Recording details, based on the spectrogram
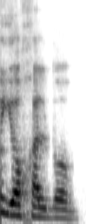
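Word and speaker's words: יֹאכַל: Note that the word yochal, usually with the accent on the last syllable, here has the accent on the second to last syllable, yochal bo, because it is sometimes the accent when following the last syllable, you have another accent. Here, the accent in the syllable bo, which is also a word, the accent that it was supposed to be here shifts back to the penultimate syllable.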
